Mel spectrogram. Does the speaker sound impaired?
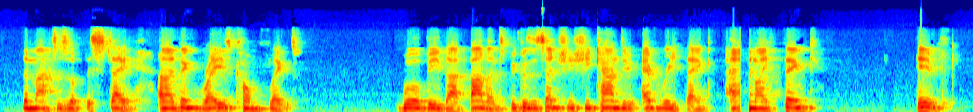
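No.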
